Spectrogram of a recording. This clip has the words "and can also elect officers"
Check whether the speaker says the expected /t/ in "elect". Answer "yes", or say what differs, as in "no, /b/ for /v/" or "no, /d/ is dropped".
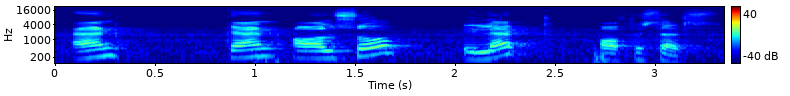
yes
